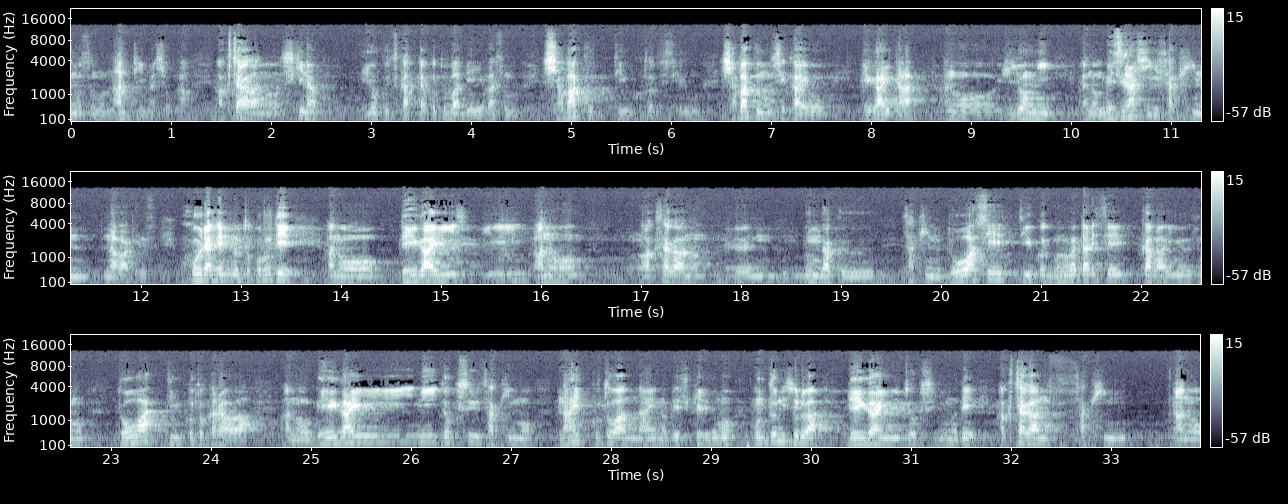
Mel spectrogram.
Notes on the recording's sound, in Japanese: 主催：神奈川近代文学館／神奈川文学振興会。場所：神奈川県立音楽堂。芥川龍之介の生誕100年を記念して 神奈川近代文学館で開かれた 「芥川龍之介展」での記念講演会。音源は主催者から提供を受けたもので クリアに収録されている。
